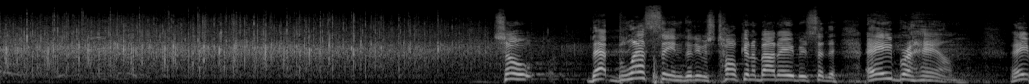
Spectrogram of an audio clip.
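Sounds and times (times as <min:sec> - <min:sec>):
people cheering: 0:00.0 - 0:05.4
crowd clapping: 0:00.0 - 0:05.9
speech: 0:05.0 - 0:10.2.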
